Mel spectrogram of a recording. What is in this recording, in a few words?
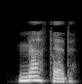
"Method", English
